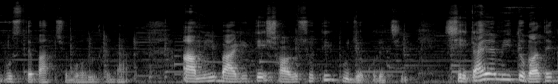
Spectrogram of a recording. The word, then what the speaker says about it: সরস্বতী: সরস্বতী কথার আসল উচ্চারণ হলো সরস্বতী।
